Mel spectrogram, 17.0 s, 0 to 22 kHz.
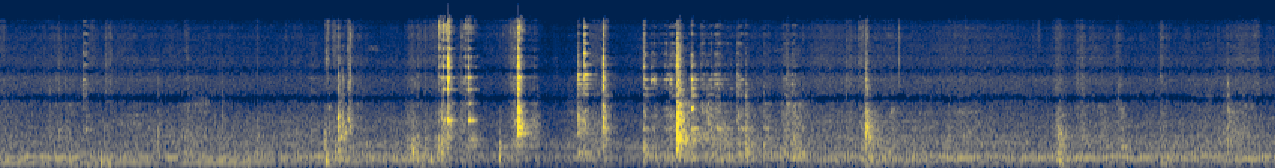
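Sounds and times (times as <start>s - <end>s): metal parts clanking: 5.8s - 10.8s.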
